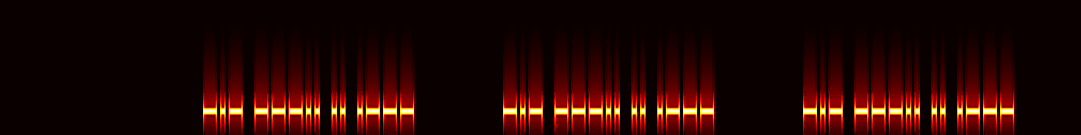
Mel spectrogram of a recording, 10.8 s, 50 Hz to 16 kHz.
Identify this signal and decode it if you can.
Morse code, heard as a keyed tone, about 28 wpm, 700 Hz. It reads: K8IJ K8IJ K8IJ
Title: USA Call Signs - 4 Characters - Repeated 3x - 28wpm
